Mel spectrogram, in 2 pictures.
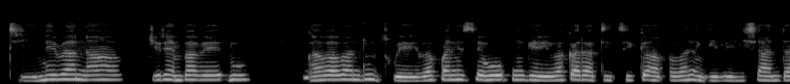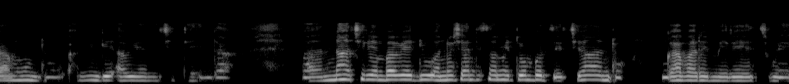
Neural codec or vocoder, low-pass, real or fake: codec, 16 kHz, 8 kbps, FunCodec, trained on LibriTTS, 25 frames a second; 7.2 kHz; fake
